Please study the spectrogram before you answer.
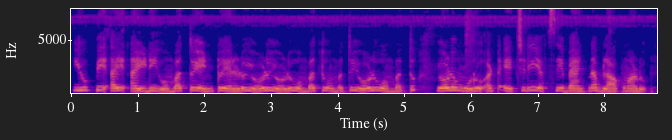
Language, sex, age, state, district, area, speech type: Kannada, female, 18-30, Karnataka, Tumkur, urban, read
